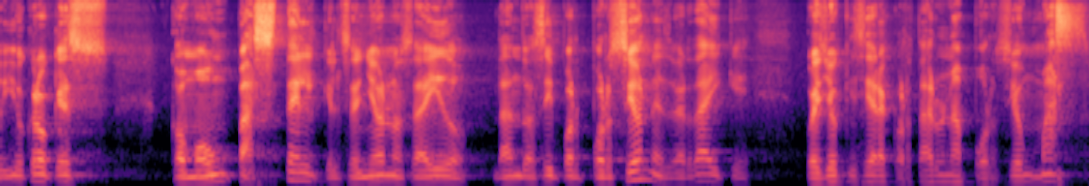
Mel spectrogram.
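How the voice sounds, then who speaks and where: A man preaching a sermon as pastor, addressing the congregation as brother and acting out biblical dialogues with growing fervor. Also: fairly low pitch.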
